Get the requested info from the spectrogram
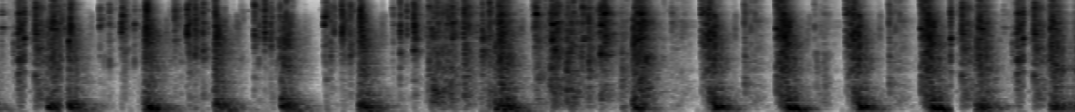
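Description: Clogging: several dancers' shoes striking a hardwood floor in a fast, rhythmic run of taps and stomps, about three to four strikes a second.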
